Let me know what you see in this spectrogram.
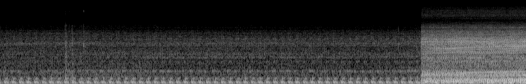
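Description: Kawasaki Ninja 300's parallel-twin engine idling with an even, pulsing beat. About four seconds in, the throttle opens to pull away, and the engine note and rushing noise jump up sharply.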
